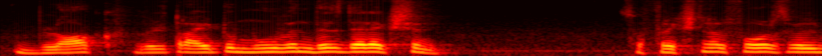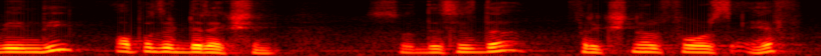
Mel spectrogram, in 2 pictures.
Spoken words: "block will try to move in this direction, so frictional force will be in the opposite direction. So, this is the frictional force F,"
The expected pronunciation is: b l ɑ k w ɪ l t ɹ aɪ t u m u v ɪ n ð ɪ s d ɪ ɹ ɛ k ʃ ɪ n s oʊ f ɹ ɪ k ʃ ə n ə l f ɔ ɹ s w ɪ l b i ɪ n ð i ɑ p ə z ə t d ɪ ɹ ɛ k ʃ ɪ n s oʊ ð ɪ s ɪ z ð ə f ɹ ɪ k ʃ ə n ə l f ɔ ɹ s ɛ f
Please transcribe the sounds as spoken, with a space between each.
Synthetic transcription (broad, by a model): b l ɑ k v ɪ l t ɹ aɪ t u m u v ɪ n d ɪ s d ɪ ɹ ɛ k ʃ ɪ n s oʊ f ɹ ɪ k ʃ ə n ə l f ɔ ɹ s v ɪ l b i ɪ n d i ɑ p ə z ə t d ɪ ɹ ɛ k ʃ ɪ n s oʊ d ɪ s ɪ z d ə f ɹ ɪ k ʃ ə n ə l f ɔ ɹ s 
